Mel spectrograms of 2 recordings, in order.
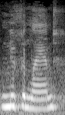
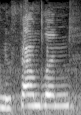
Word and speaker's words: Newfoundland: south of Newland but oh and it is pronounced newfinland it's not New Foundland it's not New Foundland it's newfinland understand rubber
